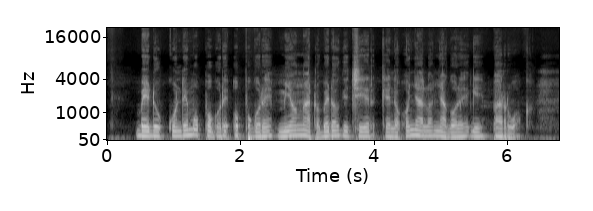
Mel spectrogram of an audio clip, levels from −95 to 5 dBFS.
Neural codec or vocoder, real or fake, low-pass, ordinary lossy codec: none; real; none; none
